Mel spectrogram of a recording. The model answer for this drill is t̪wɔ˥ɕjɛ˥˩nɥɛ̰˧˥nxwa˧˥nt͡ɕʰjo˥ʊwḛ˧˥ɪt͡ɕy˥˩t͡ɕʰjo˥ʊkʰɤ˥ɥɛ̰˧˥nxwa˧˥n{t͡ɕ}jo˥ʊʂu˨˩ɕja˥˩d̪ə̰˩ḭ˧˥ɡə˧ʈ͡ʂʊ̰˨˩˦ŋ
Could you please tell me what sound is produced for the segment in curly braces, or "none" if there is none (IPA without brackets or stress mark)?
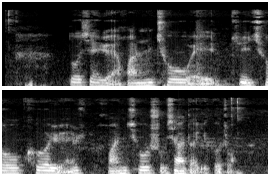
t͡ɕʰ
